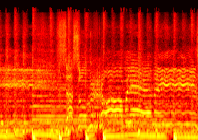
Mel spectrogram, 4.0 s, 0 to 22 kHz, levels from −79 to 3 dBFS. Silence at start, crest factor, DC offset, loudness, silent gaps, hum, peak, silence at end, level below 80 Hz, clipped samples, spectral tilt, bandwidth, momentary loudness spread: 0 s; 14 dB; under 0.1%; -16 LUFS; none; none; -2 dBFS; 0 s; -22 dBFS; under 0.1%; -4 dB/octave; 18 kHz; 2 LU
